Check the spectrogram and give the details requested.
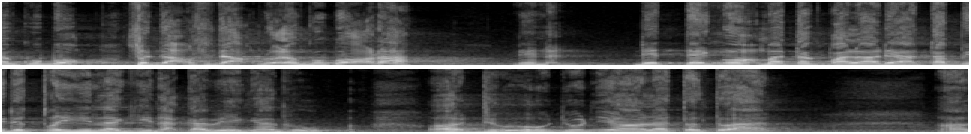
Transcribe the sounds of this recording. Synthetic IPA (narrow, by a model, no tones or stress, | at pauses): aŋkubɔʔ̚sədak̚sədak̚doʔlaŋkubɔʔ̚lah | dn | diat̪eŋɔʔmat̪aŋkəpaladiat̪apidiat̪əɾiŋinlaɡinaʔkawɪŋaku | adudunialaht̪uaŋt̪uha̰n | a̰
